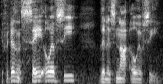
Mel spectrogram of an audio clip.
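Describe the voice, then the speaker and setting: A man's voice: medium pitch, lively intonation, normal speed. A man giving a casual hands-on explanation in a plainspoken, matter-of-fact way, recorded on a phone. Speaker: hobbyist demonstrating radio wiring. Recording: phone recording with background noise.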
